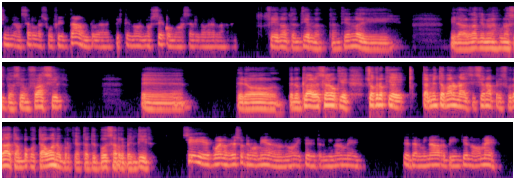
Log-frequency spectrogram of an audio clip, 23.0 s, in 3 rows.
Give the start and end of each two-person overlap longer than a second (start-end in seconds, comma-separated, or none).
none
